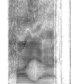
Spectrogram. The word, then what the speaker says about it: Pajak: It's spelt Payak, Pajak.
